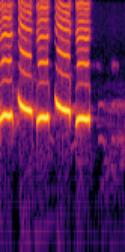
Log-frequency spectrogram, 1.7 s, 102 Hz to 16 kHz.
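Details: Song of a laughingthrush, recorded in 2018: five loud, pure whistled notes in a quick run, alternating between a level tone and a slightly higher, downslurred one, then silence.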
